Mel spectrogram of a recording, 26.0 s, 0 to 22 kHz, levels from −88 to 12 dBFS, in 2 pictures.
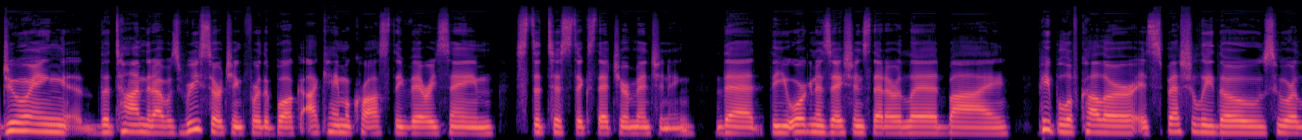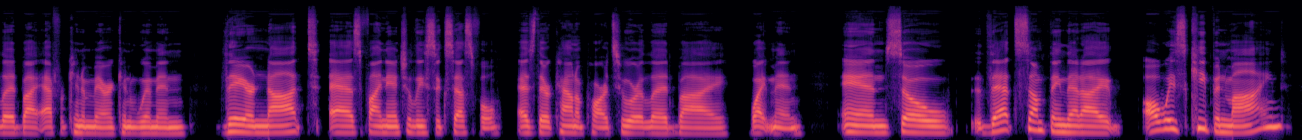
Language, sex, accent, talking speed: English, female, American, 145 wpm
